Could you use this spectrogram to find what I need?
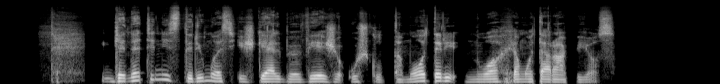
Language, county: Lithuanian, Klaipėda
